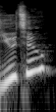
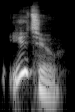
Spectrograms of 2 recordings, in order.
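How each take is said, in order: First: YOU TOO rising high as a question; questioning offer. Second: YOU TOO falling, at ordinary pitch; matter-of-fact repeat. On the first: Woman propositioning two men in a lobby, "You too" as a high question. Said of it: "Then she goes". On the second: Woman repeating her offer after "sorry?", "You too" falling matter-of-factly. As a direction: drop "too" like a stated fact. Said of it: "I was like, I'm sorry?". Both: Retold or imitated.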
